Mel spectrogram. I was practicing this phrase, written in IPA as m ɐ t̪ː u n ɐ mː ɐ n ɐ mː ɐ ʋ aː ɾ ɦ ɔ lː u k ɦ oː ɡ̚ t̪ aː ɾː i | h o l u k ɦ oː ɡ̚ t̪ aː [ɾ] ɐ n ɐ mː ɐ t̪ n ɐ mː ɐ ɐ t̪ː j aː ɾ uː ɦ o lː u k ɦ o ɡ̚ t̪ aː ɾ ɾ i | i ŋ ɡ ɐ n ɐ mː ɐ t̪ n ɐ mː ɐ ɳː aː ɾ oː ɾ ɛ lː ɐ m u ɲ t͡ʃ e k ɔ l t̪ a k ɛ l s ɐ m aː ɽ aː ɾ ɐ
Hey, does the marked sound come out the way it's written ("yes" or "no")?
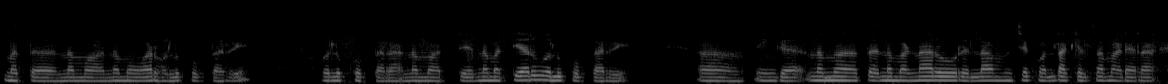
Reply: yes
